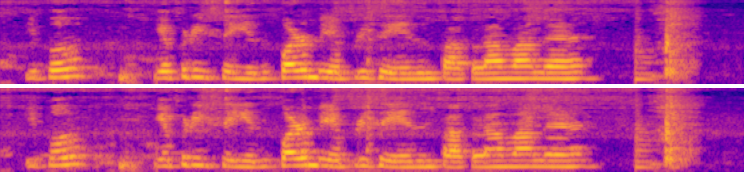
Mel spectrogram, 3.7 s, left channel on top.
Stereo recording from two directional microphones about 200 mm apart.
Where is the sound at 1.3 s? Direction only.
10° left (ahead or behind).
